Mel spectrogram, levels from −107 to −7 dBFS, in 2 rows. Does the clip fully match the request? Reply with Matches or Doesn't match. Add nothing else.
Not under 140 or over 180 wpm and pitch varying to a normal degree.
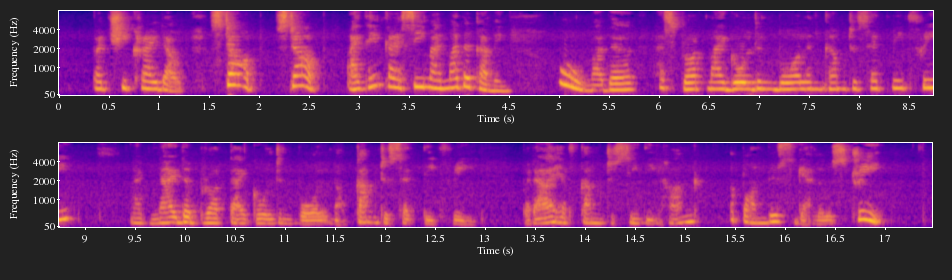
Doesn't match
